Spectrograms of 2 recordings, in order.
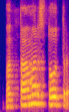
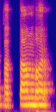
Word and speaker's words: भक्तामर: भक्तामर स्तोत्र, ठीक है ना, ये सही शब्द है। और लोग बाग क्या बोलते हैं, भक्तांबर, है ना, भक्तांबर ऐसा बोलते हैं ज्यादातर।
